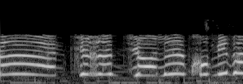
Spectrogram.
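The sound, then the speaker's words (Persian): A person imitates a female cow mooing with four drawn-out, nasal moos in quick succession, fairly loud, the pitch rising and falling through each call. “خب چقدر عالی صدای ماده گاو چطوریه؟”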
